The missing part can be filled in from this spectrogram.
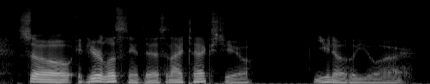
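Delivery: very low, hushed, creepy murmur. Speaking to a listener they text, in a creepy voice. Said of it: "you said it in kind of a creepy voice".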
